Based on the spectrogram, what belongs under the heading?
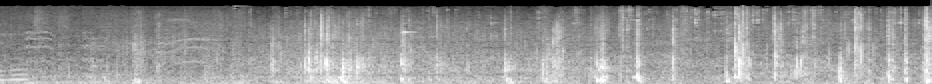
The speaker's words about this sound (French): qui va à l'école à dos de cheval avec sa petite sœur. Il traverse les vallées de Patagonie.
